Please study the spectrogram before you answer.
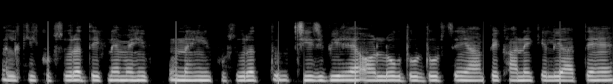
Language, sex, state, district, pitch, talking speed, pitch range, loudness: Hindi, female, Bihar, Jahanabad, 190 Hz, 215 wpm, 185-195 Hz, -18 LUFS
